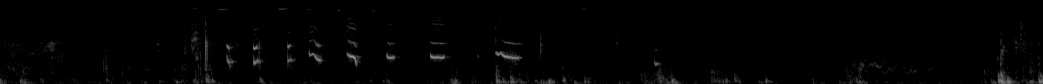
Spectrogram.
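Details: Miniature schnauzer puppies playing indoors, giving a run of short high whimpering yelps in the first half, each a brief falling squeal, then scuffling and softer thumps of play.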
